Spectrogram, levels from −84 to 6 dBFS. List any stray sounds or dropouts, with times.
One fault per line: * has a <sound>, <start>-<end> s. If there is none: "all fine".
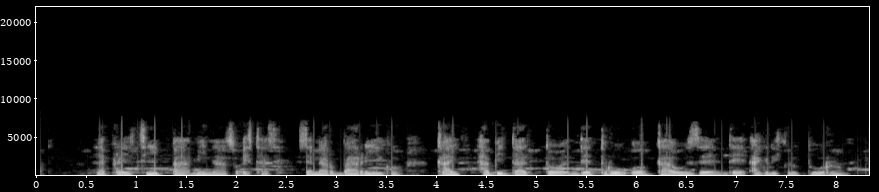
all fine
